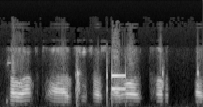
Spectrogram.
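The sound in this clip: Mobile phone ringtone sounding as a series of short electronic tone bursts of varying pitch, some brief and some held longer, clear and fairly loud with gaps between them.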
